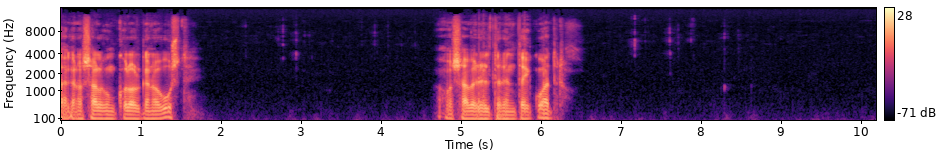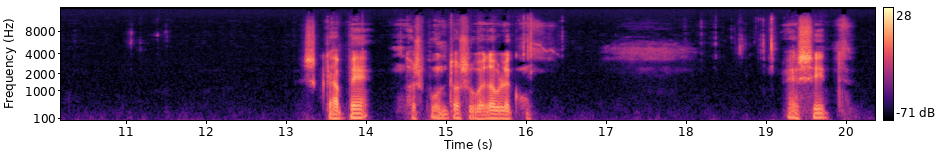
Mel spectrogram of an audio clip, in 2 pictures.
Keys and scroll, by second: 0.2 Delete, 0.5 4, 2.1 Escape, 3.4-5.0 typing, 5.1 Return, 6.7-8.1 typing, 11.4 ctrl+alt+t, 18.0 Up, 18.4 Up, 19.5 Return.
